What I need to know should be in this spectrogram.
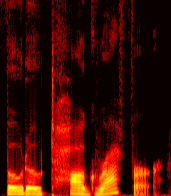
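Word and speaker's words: photographer: Take photograph, right? The stress is clearly on the first syllable, but the moment you add a simple suffix like, the whole pattern completely shifts. Suddenly, it's phototographer with the stress landing hard on the second syllable.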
